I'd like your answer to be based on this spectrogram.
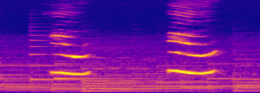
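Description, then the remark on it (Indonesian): A black cat meows twice as it approaches a woman eating, two drawn-out, rising-and-falling cries spaced about a second apart, fairly loud over a low steady background hum, with no talking. “Hus, hus. Jangan kesini kau kucing hitam.”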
